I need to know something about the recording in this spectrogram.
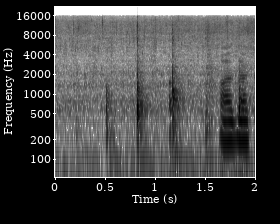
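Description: Wooden spoon stirring and scraping potato halwa in a pan of hot ghee and sugar syrup, over a steady sizzle, with a few sharp knocks of the spoon against the pan.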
